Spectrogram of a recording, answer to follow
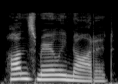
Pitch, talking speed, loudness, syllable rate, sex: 205 Hz, 150 wpm, -15 LUFS, 5.2 syllables/s, female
